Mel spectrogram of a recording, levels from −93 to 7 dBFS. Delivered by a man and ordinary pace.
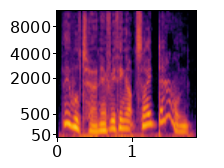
Yes: male; average, 195 wpm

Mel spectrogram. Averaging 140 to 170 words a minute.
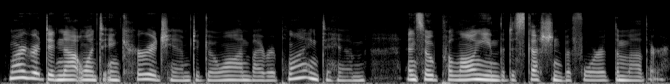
No: average, 195 wpm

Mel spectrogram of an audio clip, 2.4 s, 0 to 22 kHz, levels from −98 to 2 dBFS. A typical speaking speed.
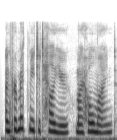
No: fast, 230 wpm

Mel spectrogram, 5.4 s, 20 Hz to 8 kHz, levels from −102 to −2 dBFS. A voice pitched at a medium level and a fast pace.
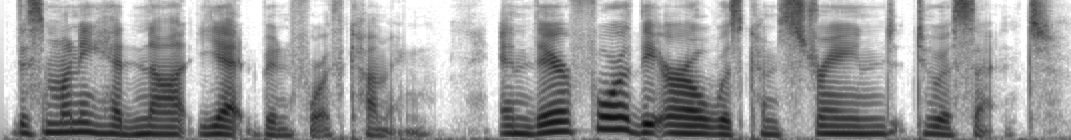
No: medium, 165 Hz; average, 170 wpm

